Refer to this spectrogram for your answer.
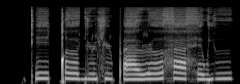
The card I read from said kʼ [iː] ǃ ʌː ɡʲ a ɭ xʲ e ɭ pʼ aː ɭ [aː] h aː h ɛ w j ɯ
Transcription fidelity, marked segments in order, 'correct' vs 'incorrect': incorrect: eː, incorrect: ʌː

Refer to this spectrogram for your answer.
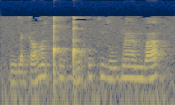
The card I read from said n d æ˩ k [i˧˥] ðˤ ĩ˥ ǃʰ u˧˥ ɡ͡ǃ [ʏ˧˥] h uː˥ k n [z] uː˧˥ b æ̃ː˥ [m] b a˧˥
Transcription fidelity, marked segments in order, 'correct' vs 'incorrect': incorrect: i˥, correct, correct, correct

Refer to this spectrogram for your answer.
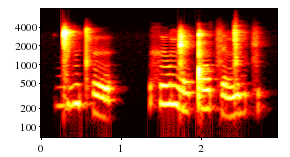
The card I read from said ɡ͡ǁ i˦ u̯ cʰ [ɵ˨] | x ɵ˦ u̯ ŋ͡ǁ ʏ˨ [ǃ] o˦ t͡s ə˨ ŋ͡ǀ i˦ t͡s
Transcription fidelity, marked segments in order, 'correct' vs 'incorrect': correct, correct

